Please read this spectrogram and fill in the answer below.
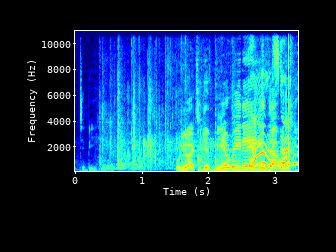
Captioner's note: audience clapping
